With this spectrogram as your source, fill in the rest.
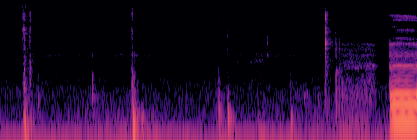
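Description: Quiet, sparse keystrokes on a computer keyboard, a few isolated clicks spaced irregularly, then a sudden louder tonal burst cuts in at the very end.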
